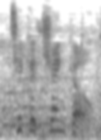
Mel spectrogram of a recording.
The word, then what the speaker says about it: Tkachenko: his last name is tkachenko it's a it's a T and A K and I thought you didn't pronounce the T but he said yes you do pronounce the T wow that will not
